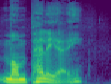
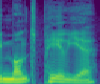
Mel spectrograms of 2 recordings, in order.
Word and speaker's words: Montpelier: That's why I just wanted to let you know that the email you received from Vermont in last week's show was not, in fact, from Montpellier, pronounced like the city in France, but from Montpelier. – You're kidding. – The capital of Vermont and the smallest state capital in the United States. – Really? – If you want to get it right, you say Montpelier. A few more to watch out for. It's Boise, Idaho. Not Boise, B-O-I-S-E.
